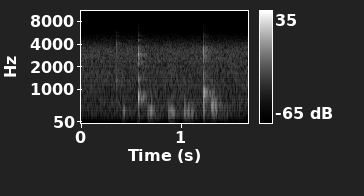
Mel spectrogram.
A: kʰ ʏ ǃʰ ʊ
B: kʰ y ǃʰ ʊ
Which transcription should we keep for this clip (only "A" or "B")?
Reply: A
